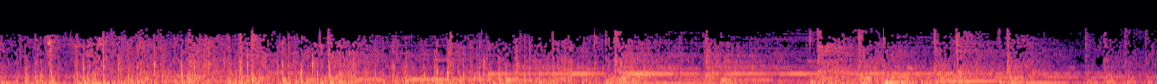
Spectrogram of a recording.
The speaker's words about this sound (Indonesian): dia segera naik kuda dan mengikuti Pangeran Jipang pulang ke istana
